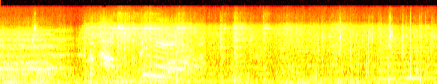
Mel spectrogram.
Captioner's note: man grunting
